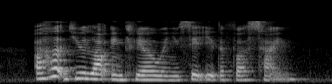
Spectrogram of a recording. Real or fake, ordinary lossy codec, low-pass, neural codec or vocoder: real; none; none; none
